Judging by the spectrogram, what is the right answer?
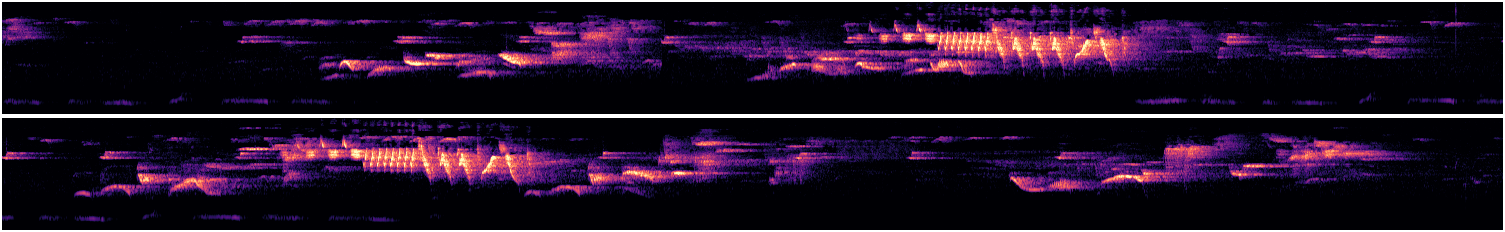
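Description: Forest birds singing: several songbirds give high whistled phrases and fast trills, loudest twice, about a third and two-thirds of the way through. Under them, a bird's series of short, low hooting notes comes in near the start and again through the middle.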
